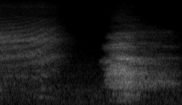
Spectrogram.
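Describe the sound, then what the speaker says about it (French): A single audible inhale taken during a Pilates exercise, a soft breathy rush that swells and fades, preceded by a fainter exhale, close and quiet with no talking. "j'inspire."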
